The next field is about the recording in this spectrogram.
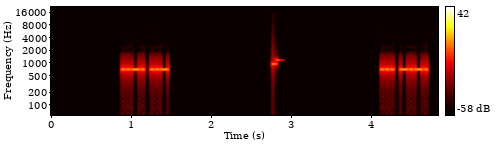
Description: Morse code, heard as a keyed tone, about 40 wpm, 700 Hz. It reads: FU SC
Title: Top Two Letter Combinations in Words 40wpm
